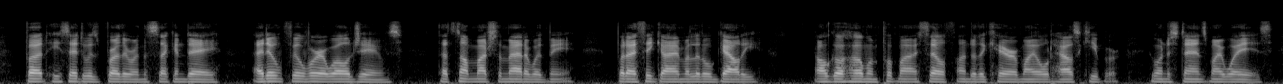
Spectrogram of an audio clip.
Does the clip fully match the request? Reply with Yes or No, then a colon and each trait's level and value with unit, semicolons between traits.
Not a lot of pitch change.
Yes: narrow, 1.5 semitones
